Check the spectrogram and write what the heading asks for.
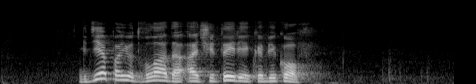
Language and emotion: Russian, positive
